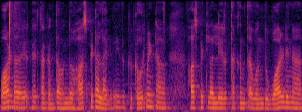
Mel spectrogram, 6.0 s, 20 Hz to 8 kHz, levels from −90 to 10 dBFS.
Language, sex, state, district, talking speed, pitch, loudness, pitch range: Kannada, male, Karnataka, Shimoga, 150 wpm, 135 Hz, -27 LUFS, 130-140 Hz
